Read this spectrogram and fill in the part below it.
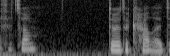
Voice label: "caled", Welsh

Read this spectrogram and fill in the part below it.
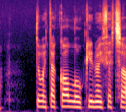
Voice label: "golwg", Welsh

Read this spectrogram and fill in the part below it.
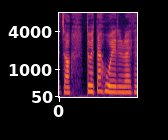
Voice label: "hwyr", Welsh

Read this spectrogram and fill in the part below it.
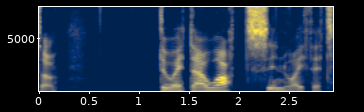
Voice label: "wats", Welsh

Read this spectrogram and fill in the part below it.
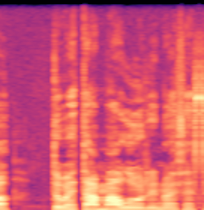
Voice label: "malwr", Welsh

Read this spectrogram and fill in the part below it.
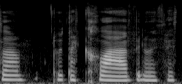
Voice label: "claf", Welsh

